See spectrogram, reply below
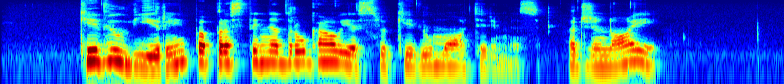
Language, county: Lithuanian, Alytus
